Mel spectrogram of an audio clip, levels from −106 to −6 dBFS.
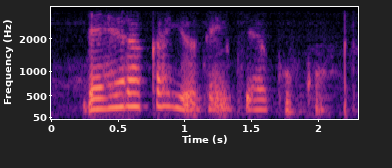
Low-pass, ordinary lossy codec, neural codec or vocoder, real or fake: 3.6 kHz; Opus, 64 kbps; vocoder, 22.05 kHz, 80 mel bands, HiFi-GAN; fake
